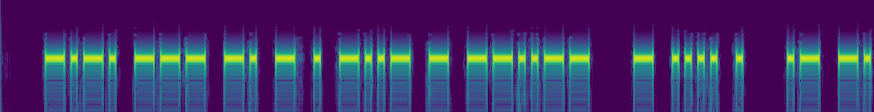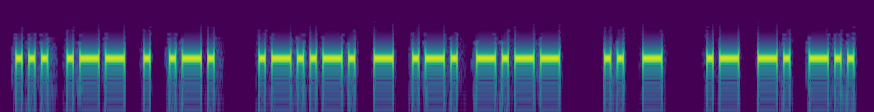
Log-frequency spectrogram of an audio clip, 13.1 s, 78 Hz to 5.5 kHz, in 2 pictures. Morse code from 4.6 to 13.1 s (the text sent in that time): THE ANSWER "TRY IT AND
